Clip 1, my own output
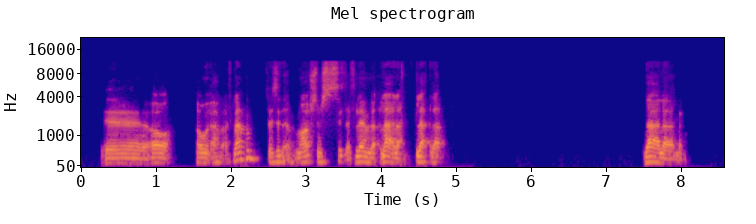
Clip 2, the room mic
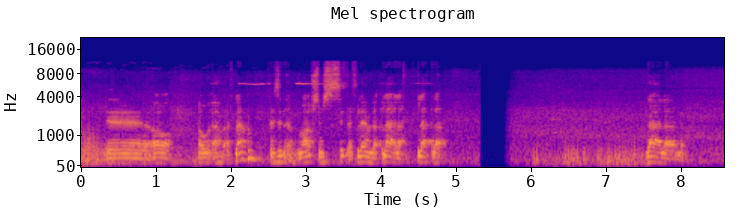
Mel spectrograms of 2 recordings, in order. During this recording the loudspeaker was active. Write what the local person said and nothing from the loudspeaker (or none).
none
